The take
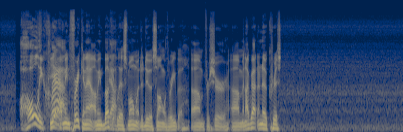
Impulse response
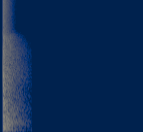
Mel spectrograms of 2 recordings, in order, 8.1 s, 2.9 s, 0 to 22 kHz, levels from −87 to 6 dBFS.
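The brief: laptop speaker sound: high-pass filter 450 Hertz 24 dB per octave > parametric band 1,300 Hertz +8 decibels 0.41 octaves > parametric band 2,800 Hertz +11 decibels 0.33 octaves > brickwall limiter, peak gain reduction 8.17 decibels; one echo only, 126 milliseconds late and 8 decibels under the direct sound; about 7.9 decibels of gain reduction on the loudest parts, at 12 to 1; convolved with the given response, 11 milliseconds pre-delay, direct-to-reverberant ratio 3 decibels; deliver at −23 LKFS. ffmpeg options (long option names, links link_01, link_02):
-filter_complex "[0:a]acompressor=threshold=-25dB:ratio=12,aecho=1:1:126:0.398,asplit=2[link_01][link_02];[1:a]atrim=start_sample=2205,adelay=11[link_03];[link_02][link_03]afir=irnorm=-1:irlink=0,volume=-19dB[link_04];[link_01][link_04]amix=inputs=2:normalize=0,highpass=frequency=450:width=0.5412,highpass=frequency=450:width=1.3066,equalizer=frequency=1300:width_type=o:width=0.41:gain=8,equalizer=frequency=2800:width_type=o:width=0.33:gain=11,volume=8dB,alimiter=limit=-12.5dB:level=0:latency=1"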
